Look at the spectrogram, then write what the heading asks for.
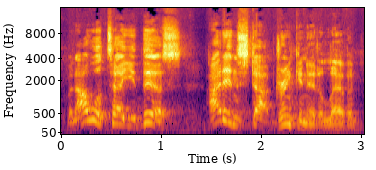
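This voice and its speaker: A man sharing his personal recovery story at a meeting, animated and storytelling, jumping up in pitch when he quotes people. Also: fairly quick, slight background noise. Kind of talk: personal testimony talk. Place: meeting hall.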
